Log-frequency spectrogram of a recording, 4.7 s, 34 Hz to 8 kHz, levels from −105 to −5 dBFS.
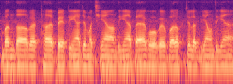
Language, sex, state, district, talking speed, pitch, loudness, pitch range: Punjabi, male, Punjab, Kapurthala, 165 wpm, 105 Hz, -17 LUFS, 100-105 Hz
